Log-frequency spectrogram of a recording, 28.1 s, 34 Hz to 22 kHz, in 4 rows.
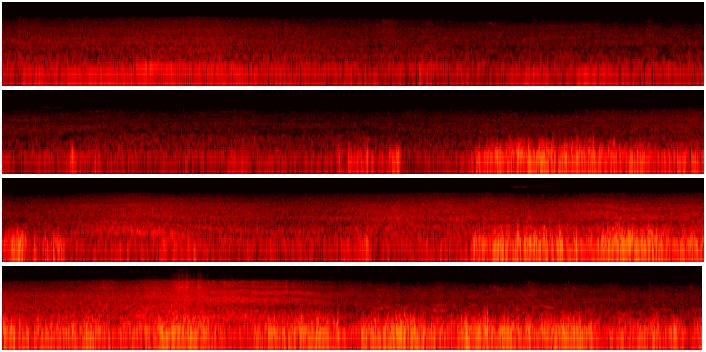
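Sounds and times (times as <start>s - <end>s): street traffic passing: 0.0s - 28.0s
wind gusting on microphone: 10.1s - 28.0s.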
